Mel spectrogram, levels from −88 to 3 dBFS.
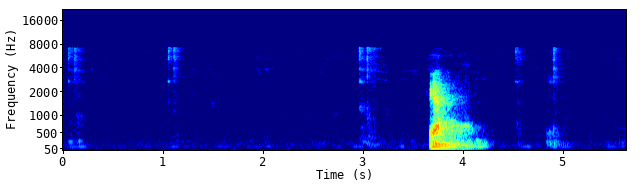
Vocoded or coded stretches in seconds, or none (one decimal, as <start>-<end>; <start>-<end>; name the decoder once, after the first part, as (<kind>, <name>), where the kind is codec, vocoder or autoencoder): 0.0-3.1 (autoencoder, DAC-VAE); 4.3-5.6

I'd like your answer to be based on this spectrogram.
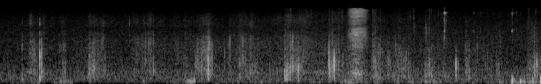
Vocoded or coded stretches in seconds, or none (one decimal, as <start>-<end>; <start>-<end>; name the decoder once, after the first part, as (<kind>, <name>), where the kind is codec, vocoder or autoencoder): none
